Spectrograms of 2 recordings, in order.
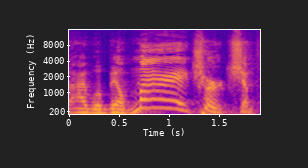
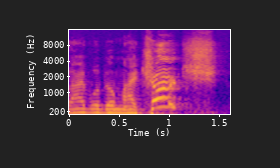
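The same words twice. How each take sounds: First: The stress is on "my". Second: The stress is on "church".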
